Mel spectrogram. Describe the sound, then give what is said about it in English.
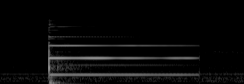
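A single meditation bell is struck once during a guided meditation, its clear metallic tone ringing on steadily for about a second and a half before being cut off abruptly. No voices accompany it. “And for just the time that we hear the bell going, silently offer, may I meet this moment just as it is.”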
